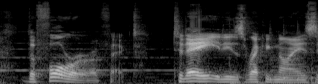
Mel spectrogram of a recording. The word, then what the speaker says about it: Forer: The Fourier effect? Like Fourier... No. I'm thinking of Fourier transforms, which is different. For rare pronunciation. I don't believe that. Sure. As spelt, I guess. The Forer effect.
